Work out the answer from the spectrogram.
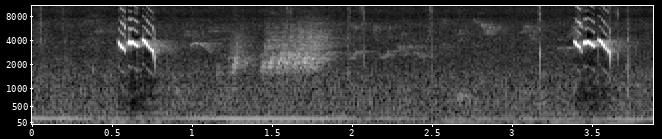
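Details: Highly excited Javan grey-throated white-eye in breeding season, calling to challenge rivals rather than whistling: two brief bursts of rapid, piercing high notes nearly three seconds apart, with a soft hiss and low hum between.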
